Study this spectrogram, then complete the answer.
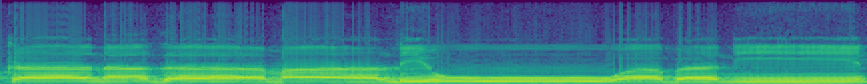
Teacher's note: Nanti ada idgham juga ketika tanwin bertemu waw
